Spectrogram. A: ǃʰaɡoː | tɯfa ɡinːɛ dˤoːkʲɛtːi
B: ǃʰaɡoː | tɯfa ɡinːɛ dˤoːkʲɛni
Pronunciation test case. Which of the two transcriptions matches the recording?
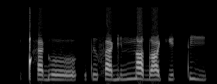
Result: A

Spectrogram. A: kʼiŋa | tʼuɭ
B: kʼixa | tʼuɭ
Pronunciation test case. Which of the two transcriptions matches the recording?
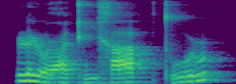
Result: B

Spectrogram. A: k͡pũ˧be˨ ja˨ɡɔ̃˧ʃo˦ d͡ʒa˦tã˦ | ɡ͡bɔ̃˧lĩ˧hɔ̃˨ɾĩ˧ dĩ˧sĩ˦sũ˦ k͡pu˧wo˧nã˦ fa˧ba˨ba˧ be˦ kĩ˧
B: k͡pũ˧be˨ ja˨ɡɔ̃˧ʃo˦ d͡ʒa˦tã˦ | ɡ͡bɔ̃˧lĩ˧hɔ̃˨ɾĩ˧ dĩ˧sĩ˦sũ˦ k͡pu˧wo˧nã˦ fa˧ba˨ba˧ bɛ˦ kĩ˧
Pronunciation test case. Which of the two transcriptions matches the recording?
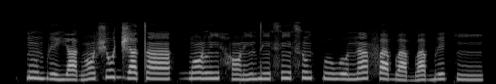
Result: A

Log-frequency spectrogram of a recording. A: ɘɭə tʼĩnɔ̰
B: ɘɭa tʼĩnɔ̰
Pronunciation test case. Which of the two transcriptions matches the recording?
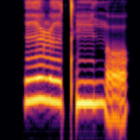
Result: A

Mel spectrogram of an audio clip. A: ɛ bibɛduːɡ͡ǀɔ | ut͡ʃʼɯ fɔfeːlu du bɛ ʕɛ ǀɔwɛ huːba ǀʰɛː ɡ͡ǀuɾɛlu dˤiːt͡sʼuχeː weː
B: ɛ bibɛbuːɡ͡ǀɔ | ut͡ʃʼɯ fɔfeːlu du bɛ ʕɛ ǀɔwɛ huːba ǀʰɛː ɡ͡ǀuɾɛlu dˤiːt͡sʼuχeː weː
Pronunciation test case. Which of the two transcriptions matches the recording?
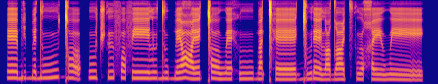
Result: A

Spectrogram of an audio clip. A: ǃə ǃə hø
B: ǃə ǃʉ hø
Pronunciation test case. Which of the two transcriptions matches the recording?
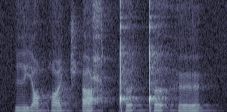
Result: A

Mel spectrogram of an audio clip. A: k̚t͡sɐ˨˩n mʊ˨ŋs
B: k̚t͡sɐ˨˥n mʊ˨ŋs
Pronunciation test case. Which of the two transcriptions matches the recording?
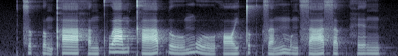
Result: B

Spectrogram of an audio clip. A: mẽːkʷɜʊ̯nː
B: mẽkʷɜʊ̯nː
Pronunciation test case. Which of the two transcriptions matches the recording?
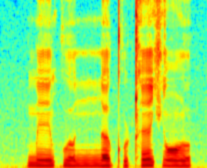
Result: A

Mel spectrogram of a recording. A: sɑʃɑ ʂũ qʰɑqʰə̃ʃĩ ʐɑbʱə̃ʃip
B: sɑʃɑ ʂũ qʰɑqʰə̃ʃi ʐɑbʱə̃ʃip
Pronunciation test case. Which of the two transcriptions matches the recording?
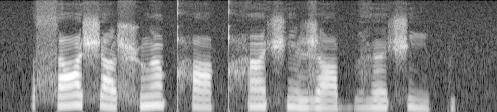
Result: A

